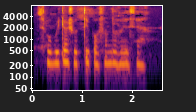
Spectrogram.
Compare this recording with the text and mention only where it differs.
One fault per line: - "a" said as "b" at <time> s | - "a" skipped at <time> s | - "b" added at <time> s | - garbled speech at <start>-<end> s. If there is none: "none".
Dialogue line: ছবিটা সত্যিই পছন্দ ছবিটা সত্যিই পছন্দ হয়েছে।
- "ছবিটা সত্যিই পছন্দ" skipped at 1.6 s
